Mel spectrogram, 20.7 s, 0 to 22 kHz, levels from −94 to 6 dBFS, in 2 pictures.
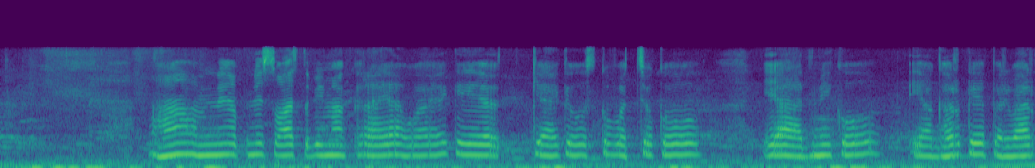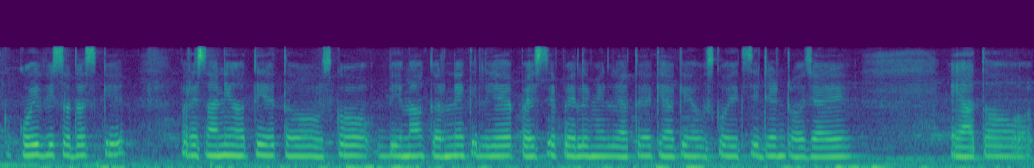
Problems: background sounds at intervals, background conversations at intervals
